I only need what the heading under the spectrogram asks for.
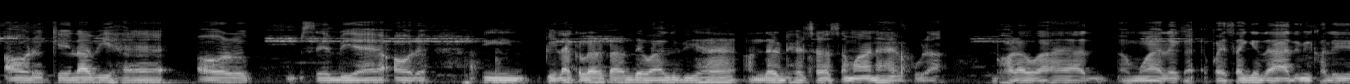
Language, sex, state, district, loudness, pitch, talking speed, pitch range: Hindi, male, Bihar, Vaishali, -23 LUFS, 100 Hz, 155 wpm, 95-100 Hz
